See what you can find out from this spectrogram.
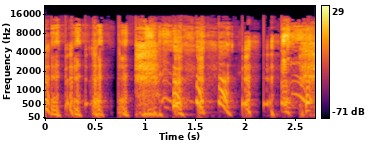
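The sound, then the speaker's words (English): A person coughs repeatedly in a fairly loud fit of short, rough bursts that come in quick succession with brief gaps, and no speech in between. “Thanks to make me cough.”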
